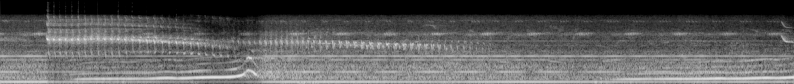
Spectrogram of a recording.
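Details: A spotted hyena, vocalizing quite close during an evening safari drive at Djuma Game Reserve on 10 January 2016, gives long, mournful whoops sliding upward in pitch, likely an adult calling to establish contact.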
